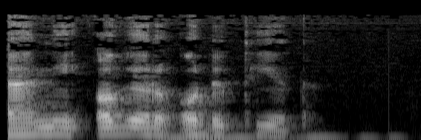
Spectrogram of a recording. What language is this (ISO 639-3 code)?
luo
